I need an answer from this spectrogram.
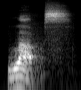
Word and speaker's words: lápis: Lápis. Observe. A sílaba mais forte é a penúltima.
